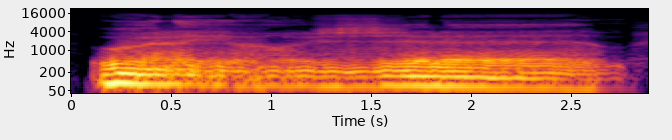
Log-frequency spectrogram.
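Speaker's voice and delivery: low, very slow, dignified kiai greeting. Retold or imitated. Kiai greets the guest with slow, low dignity. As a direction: answer with slow calm authority. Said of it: "menampakkan kewibawaannya".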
